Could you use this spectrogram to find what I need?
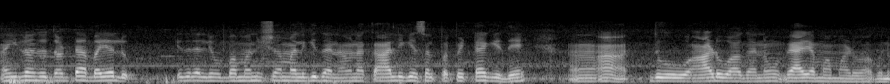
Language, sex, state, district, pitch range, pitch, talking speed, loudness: Kannada, female, Karnataka, Dakshina Kannada, 150-175 Hz, 165 Hz, 115 wpm, -18 LUFS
